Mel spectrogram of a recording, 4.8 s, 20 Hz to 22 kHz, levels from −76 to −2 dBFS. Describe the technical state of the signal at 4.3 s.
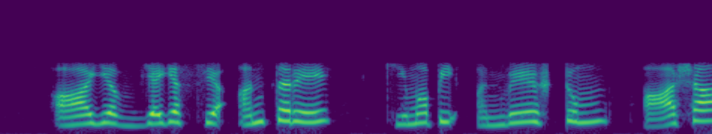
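At 4.3 s the speech is intact, with no fault, carried through the ordinary telephone band of G.711 coding with nothing audibly wrong at that moment.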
